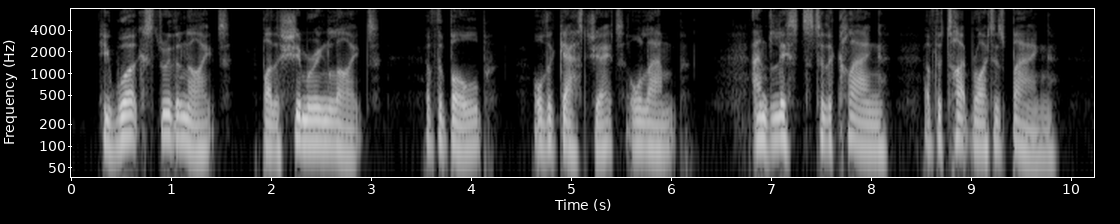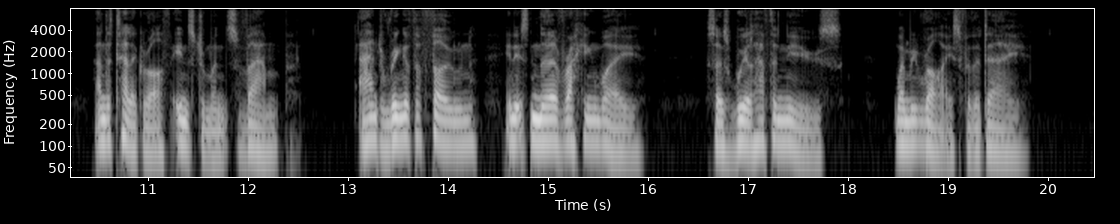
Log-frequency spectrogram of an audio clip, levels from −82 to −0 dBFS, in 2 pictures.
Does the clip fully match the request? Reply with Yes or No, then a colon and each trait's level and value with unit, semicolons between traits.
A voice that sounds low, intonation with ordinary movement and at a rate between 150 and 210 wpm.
Yes: low, 105 Hz; average, 3.6 semitones; average, 155 wpm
